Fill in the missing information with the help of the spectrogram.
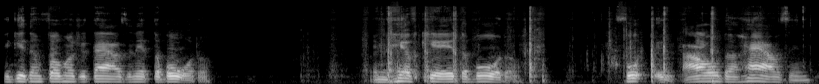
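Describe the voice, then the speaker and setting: Woman, livestream host, sassy, talks back to chat, very low voice. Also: unhurried, long pauses, background noise. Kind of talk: casual livestream commentary.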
